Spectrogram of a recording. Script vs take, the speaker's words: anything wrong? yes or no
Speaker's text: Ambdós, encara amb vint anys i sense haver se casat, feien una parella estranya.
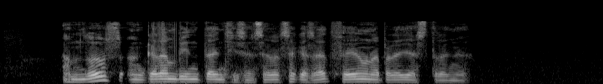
no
